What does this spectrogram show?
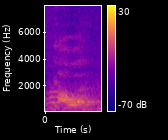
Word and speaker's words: hour: দেখো dash আওয়ার, HOUR, দেখো এই জায়গায় এইচ এর উচ্চারণ হয় না।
